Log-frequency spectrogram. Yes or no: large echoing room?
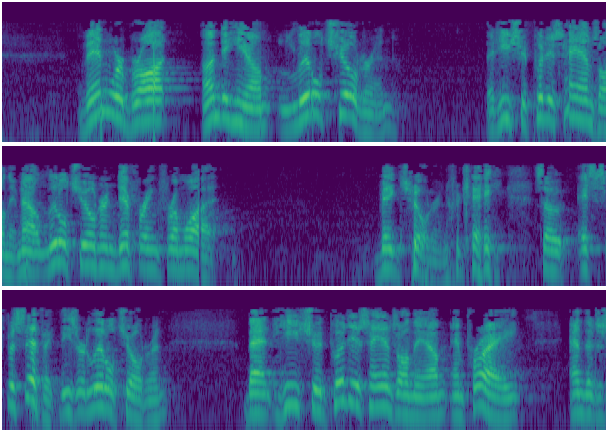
yes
